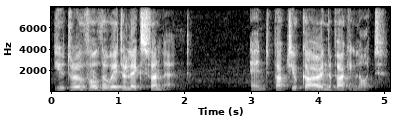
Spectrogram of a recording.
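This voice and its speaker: A man puts on a skeptical male police officer for an audio drama. His voice is bright and forceful at an average pitch. He questions briskly and pointedly. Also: lively intonation. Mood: skeptical, probing.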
